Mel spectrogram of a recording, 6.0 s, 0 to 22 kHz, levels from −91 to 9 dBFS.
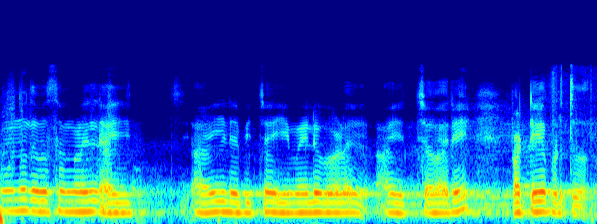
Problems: low volume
